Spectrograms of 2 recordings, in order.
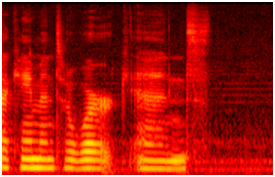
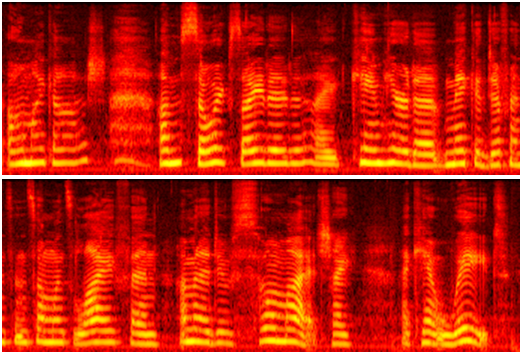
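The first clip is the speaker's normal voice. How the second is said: higher, gushing new-nurse voice; bubbly excitement; 7 semitones higher, 3 dB louder than usual. Retold or imitated. A fresh nursing graduate gushing about her first job, gushing excitement. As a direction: act out a brand-new nurse bursting with eagerness. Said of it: "you're like".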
